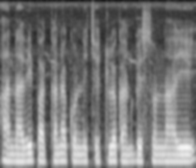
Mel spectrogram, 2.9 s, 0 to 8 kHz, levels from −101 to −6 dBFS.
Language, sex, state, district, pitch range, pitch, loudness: Telugu, male, Telangana, Mahabubabad, 125-130 Hz, 125 Hz, -17 LUFS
